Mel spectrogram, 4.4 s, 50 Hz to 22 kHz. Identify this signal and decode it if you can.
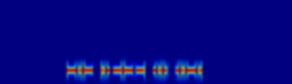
Morse code, heard as a keyed tone, about 28 wpm, 700 Hz. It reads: K2SF
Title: USA Call Signs - 4 Characters - Repeated 3x - 28wpm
